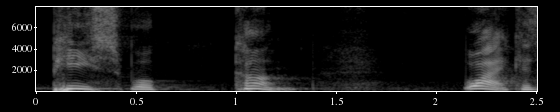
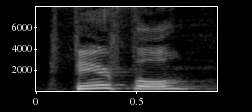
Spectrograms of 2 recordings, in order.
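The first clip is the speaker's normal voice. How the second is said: fearful said louder and higher; Fearful called out firmly; emphatic word; 4 semitones higher, 3 dB louder than usual. Shown as a demonstration. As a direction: lift and push the word Fearful.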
